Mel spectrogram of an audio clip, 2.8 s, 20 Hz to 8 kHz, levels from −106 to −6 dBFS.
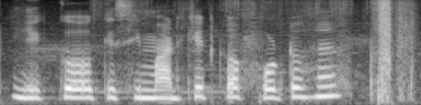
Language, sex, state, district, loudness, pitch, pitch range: Hindi, female, Bihar, Patna, -17 LUFS, 240 Hz, 235-265 Hz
